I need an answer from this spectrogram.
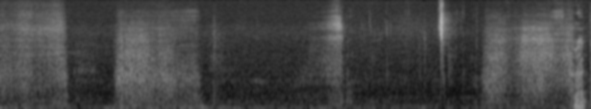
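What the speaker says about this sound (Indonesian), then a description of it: "kita seruput kopinya dulu terlebih dahulu ya" Hot black coffee slurped several times from a cup, each short airy sip separated by pauses, with breaths and quiet mouth sounds close up and a sharp click near the end.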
